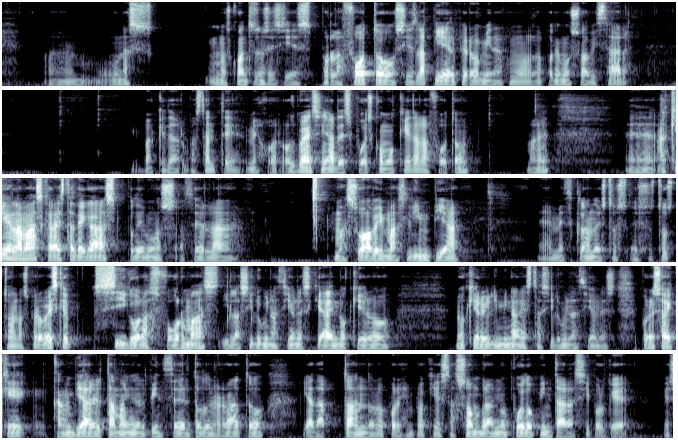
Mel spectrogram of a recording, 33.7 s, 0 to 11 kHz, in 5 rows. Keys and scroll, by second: 33.1 alt+super+z.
